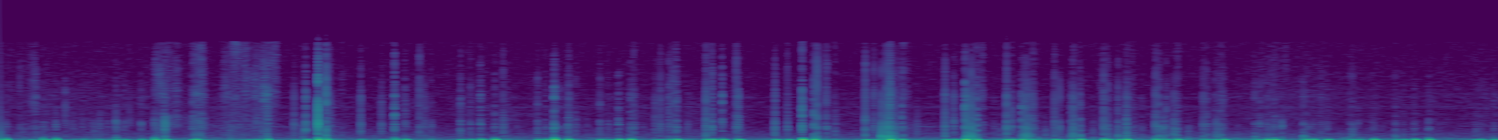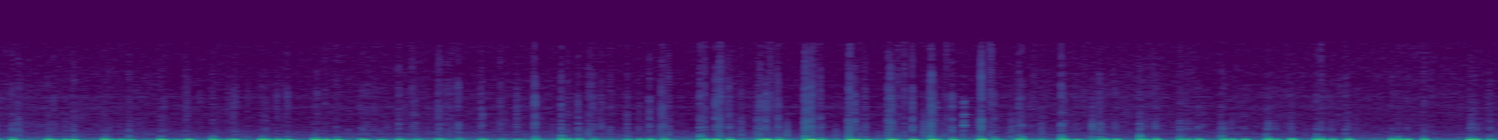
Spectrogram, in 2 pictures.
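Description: A hand-sized, hollow yellow rubber toy ball with a blue stripe and a red star is rotated in the hands and tapped rapidly with the fingertips. The taps are soft, dull, low thumps with almost no ring, coming in an uneven but steady stream of many light hits.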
